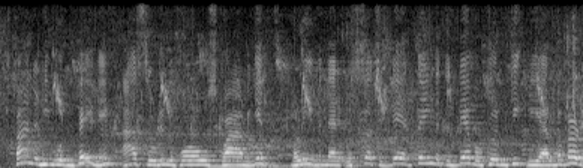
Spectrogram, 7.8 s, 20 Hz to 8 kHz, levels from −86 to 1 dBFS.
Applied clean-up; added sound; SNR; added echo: none; Bird / Fowl; 15 dB; reverberation time 0.9 s.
